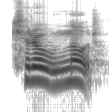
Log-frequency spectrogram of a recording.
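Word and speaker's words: kronor: is konor please pay attention to this first pronunciation konor let's try to say prices in Swedish start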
